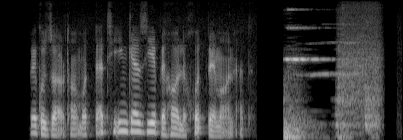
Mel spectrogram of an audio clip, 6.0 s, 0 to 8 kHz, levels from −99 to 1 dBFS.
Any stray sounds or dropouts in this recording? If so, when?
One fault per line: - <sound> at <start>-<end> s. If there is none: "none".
- squeak at 4.2-5.8 s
